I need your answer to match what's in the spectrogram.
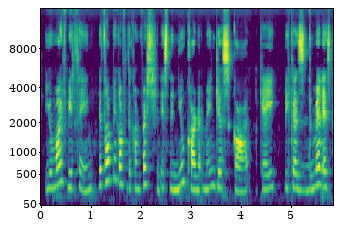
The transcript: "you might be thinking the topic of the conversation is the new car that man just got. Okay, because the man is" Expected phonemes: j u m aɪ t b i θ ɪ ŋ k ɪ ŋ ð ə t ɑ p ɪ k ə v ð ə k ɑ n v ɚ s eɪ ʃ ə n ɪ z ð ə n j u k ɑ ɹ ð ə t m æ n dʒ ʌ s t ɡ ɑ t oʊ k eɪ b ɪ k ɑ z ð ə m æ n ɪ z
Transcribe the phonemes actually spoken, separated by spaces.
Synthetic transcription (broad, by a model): j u m aɪ t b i s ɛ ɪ ŋ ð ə t ɑ p ɪ k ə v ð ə k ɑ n f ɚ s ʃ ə n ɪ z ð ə n j u k ɑ ɹ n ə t m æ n dʒ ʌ s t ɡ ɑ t oʊ k eɪ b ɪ k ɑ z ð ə m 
